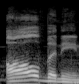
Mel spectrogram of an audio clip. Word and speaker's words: Albany: It is Albany, Nate. – Albany. Albany. Albany.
